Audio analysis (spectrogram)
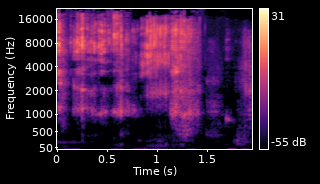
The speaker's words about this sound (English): First one is kettle cooked uglies. Potato chips, buffalo ranch. All right. Well, I'm excited about that. Let's try these. Cheers. Is there ASMR for chip crunching?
